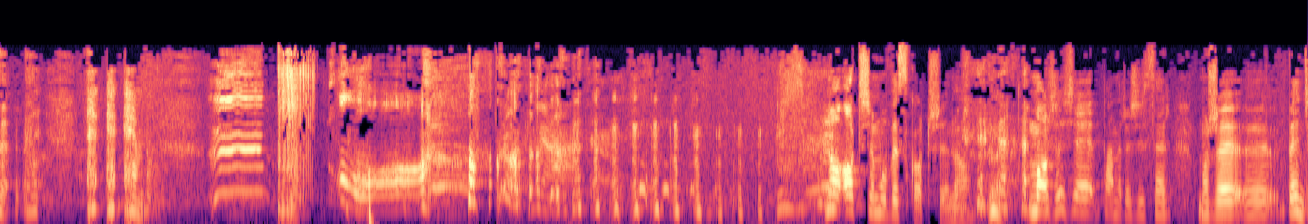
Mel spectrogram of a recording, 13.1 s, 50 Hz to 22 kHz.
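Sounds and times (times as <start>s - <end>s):
person imitating farting with mouth, blowing raspberries: 2.7s - 4.0s
laughter: 4.2s - 8.0s
speech: 8.5s - 13.0s.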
